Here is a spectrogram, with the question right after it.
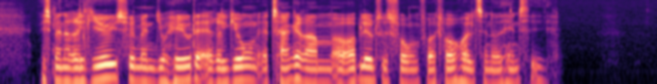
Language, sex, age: Danish, male, 20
